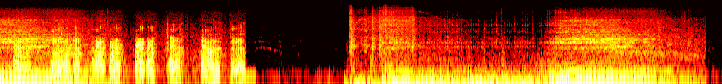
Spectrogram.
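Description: Car engine sounds: an engine catching and revving in a run of short blips about half a second apart, then cut off. After a gap of about a second and a half it runs again, with one rev that rises and falls in pitch near the end before stopping abruptly.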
